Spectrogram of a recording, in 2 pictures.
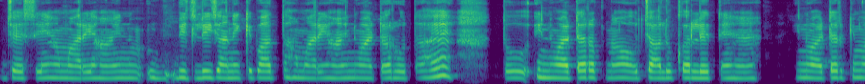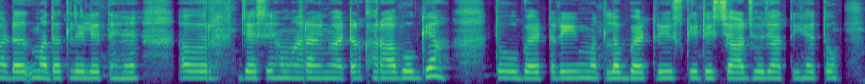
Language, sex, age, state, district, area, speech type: Hindi, female, 18-30, Uttar Pradesh, Jaunpur, urban, spontaneous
